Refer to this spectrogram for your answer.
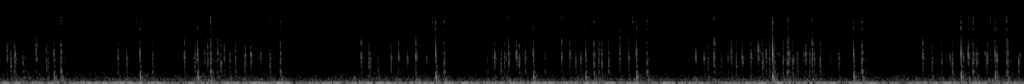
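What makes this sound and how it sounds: A compact cream-white plastic mechanical keyboard with plastic keycaps and a hollow case rests on a glass table while fingertips of both hands type continuously in rapid taps. Dense, clicky keystrokes run throughout over a steady low hum near 70 Hz.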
